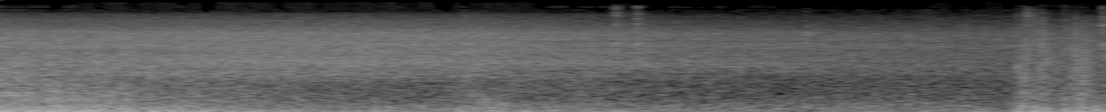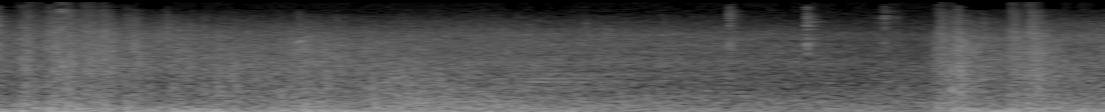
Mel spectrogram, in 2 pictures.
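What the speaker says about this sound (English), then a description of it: "Six-inch gun's definitely doing work." Broadside from six-inch naval guns in a naval warfare video game: dense, roaring booms sustained throughout, with a brief dip midway before another heavy volley rolls back in, loud and rumbling.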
